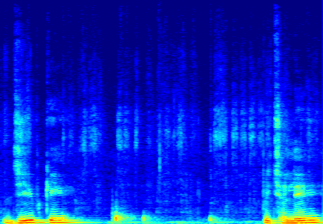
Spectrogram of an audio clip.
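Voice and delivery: halting word by word for note-takers; dictation. Real, not acted. Teacher dictating back-vowel definition, slow and spaced out. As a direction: dictate with a long wait after each word.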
